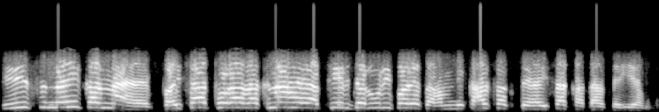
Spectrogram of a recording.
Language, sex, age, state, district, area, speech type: Hindi, female, 60+, Bihar, Muzaffarpur, rural, conversation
